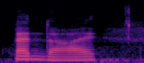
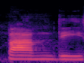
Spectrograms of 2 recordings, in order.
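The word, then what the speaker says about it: Bendii: The first time she says it right, Bandai, and then later she says he doesn't have Bandy syndrome.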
